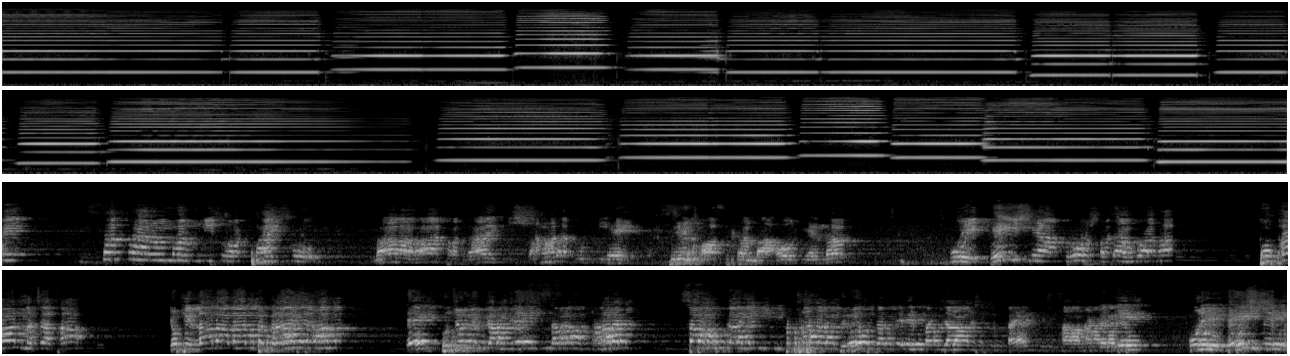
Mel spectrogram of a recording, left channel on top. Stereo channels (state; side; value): different; both; correlation 0.00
